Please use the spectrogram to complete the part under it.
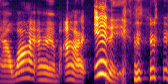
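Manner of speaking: very slow, deliberate, each word drawn out. Imitating what someone is probably saying, in a Nene voice. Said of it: "in her Nene voice".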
